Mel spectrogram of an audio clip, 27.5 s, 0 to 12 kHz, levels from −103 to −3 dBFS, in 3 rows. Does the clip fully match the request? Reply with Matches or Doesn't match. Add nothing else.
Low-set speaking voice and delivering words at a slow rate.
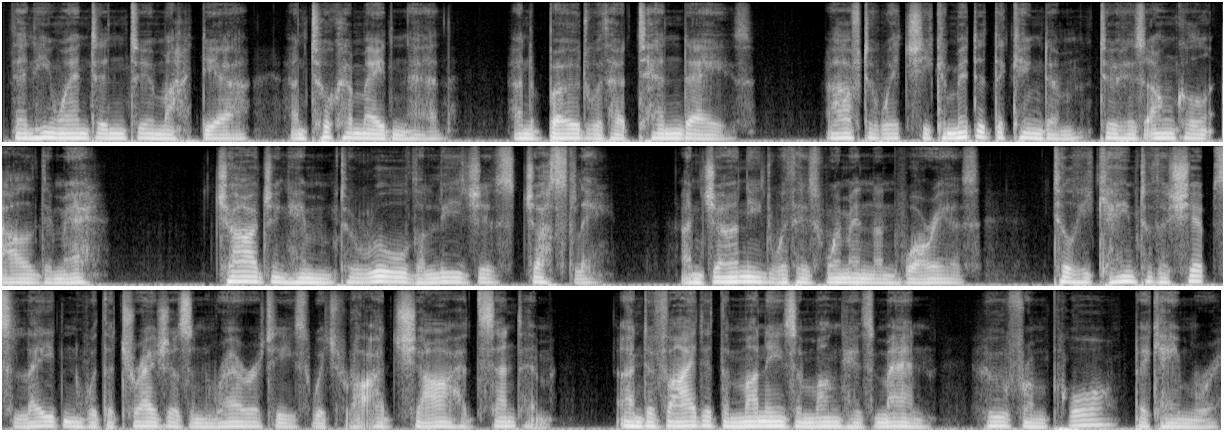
Doesn't match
